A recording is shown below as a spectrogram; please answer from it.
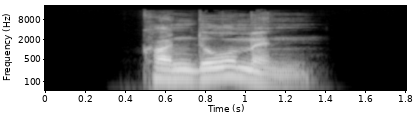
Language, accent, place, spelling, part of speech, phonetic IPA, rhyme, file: German, Germany, Berlin, Kondomen, noun, [kɔnˈdoːmən], -oːmən, De-Kondomen.ogg
- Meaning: dative plural of Kondom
